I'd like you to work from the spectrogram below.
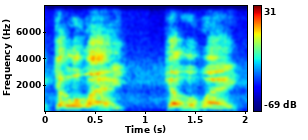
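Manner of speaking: loud, firm order; bossy command. Shown as a demonstration. Teacher showing pupils a command, bossy and loud. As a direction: order someone off forcefully. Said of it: "command if we're telling someone to do something".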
